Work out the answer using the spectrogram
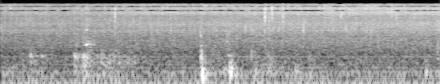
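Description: Pasta and broccoli frying in a pan: a steady, even sizzle, with a couple of light knocks about two seconds in.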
